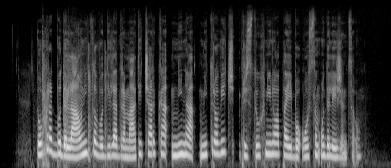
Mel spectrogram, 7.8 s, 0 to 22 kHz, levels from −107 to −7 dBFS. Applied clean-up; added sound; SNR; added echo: neural mask model RNNoise.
